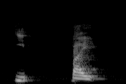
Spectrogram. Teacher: La doble P es como una pausa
